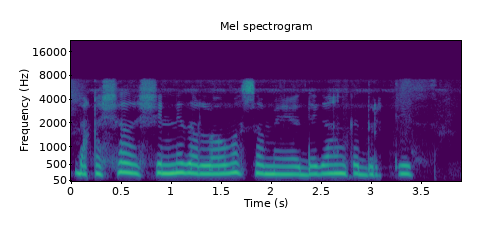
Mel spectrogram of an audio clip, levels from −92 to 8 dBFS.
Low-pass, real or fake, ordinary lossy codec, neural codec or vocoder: 7.2 kHz; real; none; none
